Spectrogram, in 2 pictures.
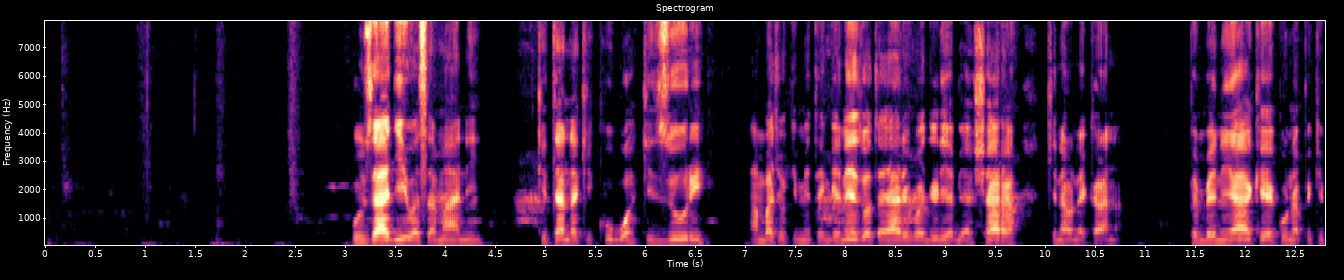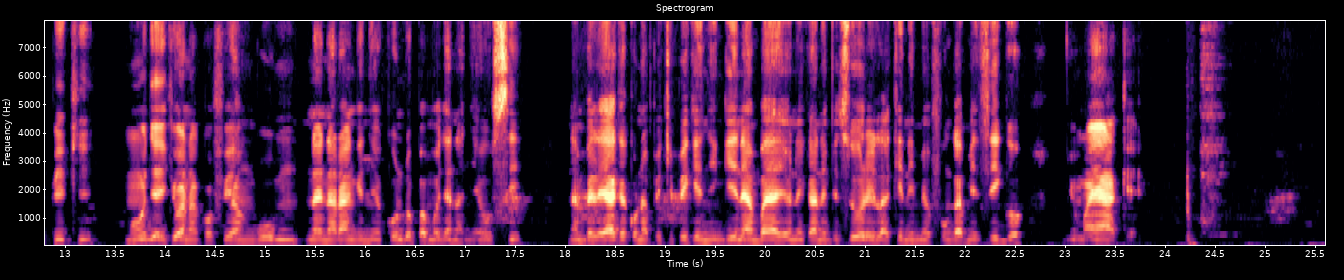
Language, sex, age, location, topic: Swahili, male, 36-49, Dar es Salaam, finance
